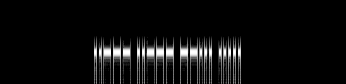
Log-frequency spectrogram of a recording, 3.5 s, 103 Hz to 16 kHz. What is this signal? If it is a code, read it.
Morse code, heard as a keyed tone, about 48 wpm, 700 Hz. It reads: 2275
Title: Common Cut Numbers - 4-Digit 50wpm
